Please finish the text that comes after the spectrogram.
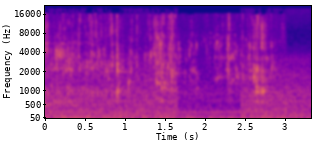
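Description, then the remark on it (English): A glass of Mastika is poured in quiet, splashy trickles with small dripping sounds, pausing briefly midway before a final short pour. No one speaks. “And I just have to get here another glass of Mastika.”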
